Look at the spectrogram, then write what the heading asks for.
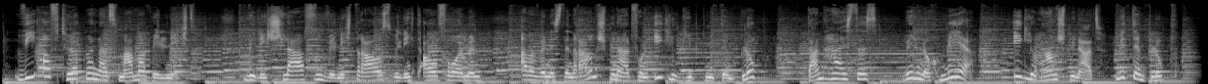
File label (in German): Werbung; Iglo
